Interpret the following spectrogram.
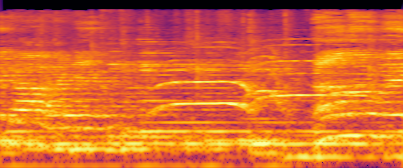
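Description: A male singer performing live with his own strummed acoustic guitar, one long held note about halfway through, heard from the audience in a large hall.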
